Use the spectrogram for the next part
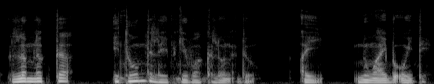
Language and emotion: Manipuri, fearful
